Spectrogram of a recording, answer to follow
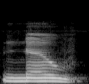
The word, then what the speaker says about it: know: yang tidak dibaca yaitu ee huruf k k di sini tidak dibaca jadi membacanya adalah no no bukan know mulai mulai saat ini ya jangan baca kata ini genow coba tirukan no no oke sip Inggrisnya sudah the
